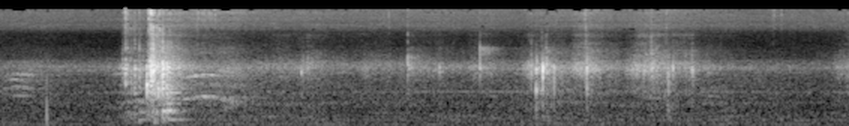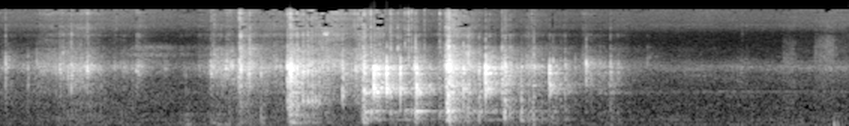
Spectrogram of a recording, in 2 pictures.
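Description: A dog chewing and crushing a plastic bottle among torn newspaper: crinkling, crackling plastic and paper in short bursts, then a long, loud stretch of dense crackling near the end.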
